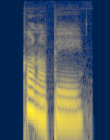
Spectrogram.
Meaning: 1. canapé (elegant sofa) 2. canapé (an open-faced sandwich)
- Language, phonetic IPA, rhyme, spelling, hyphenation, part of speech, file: Hungarian, [ˈkɒnɒpeː], -peː, kanapé, ka‧na‧pé, noun, Hu-kanapé.ogg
